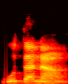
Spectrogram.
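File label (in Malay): "butana", Malay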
